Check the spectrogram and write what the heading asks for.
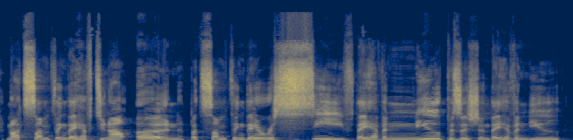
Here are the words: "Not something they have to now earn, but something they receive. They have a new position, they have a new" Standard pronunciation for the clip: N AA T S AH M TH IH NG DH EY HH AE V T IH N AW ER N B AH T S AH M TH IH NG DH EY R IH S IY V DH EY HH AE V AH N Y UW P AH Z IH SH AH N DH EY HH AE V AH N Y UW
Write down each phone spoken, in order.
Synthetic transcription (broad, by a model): N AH T S AH M TH IH NG DH EY HH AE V T IH N AW ER N B AH T S AH M TH IH NG DH EY R IH S IY V DH EY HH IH V AH N Y UW P AH Z IH SH AH N DH EY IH V AH N Y UW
